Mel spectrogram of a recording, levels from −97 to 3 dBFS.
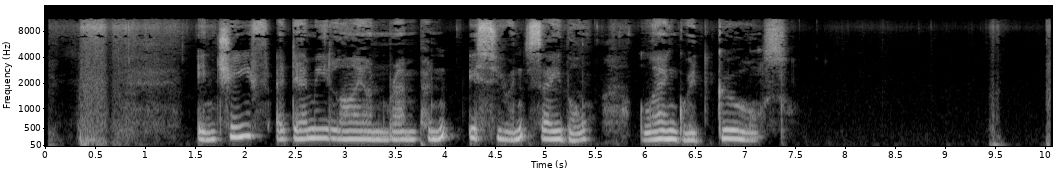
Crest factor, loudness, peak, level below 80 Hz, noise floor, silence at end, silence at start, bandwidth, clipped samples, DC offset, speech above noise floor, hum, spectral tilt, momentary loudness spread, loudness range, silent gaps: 22 dB; -25 LUFS; -6 dBFS; -62 dBFS; -75 dBFS; 0 s; 0.05 s; 11.5 kHz; under 0.1%; under 0.1%; 49 dB; none; -3 dB/octave; 17 LU; 9 LU; none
